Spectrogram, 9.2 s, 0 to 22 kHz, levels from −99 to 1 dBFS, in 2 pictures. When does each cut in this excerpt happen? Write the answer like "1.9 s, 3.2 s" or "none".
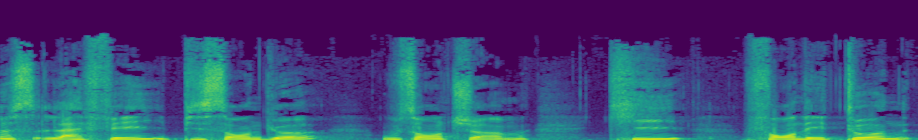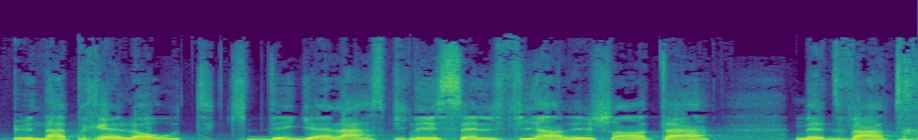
1.3 s, 5.8 s, 6.6 s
